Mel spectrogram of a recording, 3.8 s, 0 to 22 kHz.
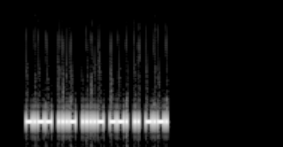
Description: Morse code, heard as a keyed tone, about 46 wpm, 700 Hz. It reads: YV4GIC
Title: DXCC-100 Call Signs - 6 Characters - Repeated 3x - 45wpm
